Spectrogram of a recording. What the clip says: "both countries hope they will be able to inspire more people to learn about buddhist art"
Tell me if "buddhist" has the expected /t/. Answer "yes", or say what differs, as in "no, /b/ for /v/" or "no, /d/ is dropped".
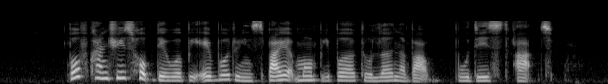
yes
